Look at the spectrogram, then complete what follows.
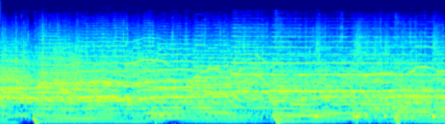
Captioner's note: cheering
